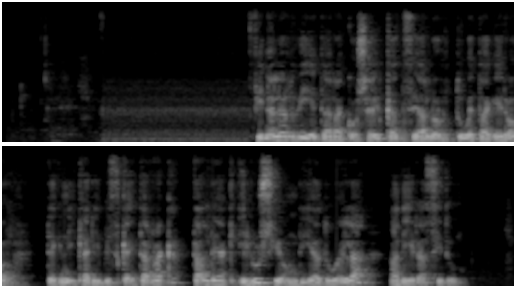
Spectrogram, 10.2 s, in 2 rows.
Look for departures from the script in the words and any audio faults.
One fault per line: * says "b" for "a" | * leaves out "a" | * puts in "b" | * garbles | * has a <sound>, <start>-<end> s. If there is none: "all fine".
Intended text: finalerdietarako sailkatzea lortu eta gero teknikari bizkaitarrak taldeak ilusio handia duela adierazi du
all fine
